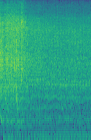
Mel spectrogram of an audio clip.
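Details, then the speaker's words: Honda moped just fitted with a new Yuasa battery after the old one would not hold a charge; fuel pump primes first. Catches instantly, then settles to an even, quick-ticking idle with no misses; healthy start. "So that's ticking over really well, just as you'd expect with a new battery."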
